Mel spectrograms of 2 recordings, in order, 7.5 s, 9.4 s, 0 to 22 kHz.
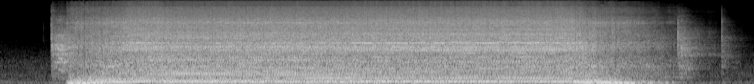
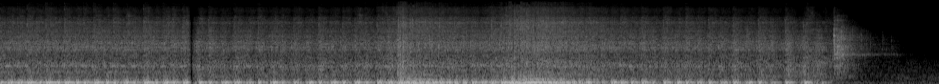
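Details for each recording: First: Motorcycle after carburetor gasket replacement, fresh K&N-oiled air filter, choke off: loud, steady, very fast idle around four to five thousand rpm; tach not working; high idle caused by carburetor return spring not connected properly. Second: Motorcycle after rehooking the carburetor throttle return spring behind its lever, following carburetor gasket replacement: low, steady thumping idle about 160 pulses a minute for eight seconds, then shut off; high idle fixed, normal idle.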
